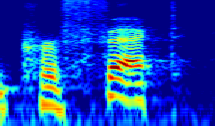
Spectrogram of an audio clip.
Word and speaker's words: perfect: As an example, we could say, it took the man several years to perfect his novel. Finally, last month, he decided it was perfect.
